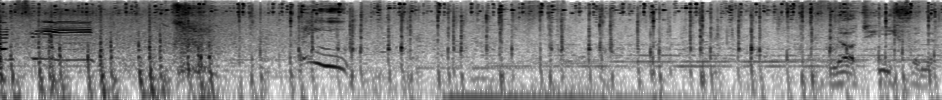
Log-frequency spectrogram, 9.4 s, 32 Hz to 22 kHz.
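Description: Hooves of Roach, the horse in the video game Witcher 3, clip-clopping in a steady walking rhythm, close and clear, with a neigh early on and voices speaking over the hoofbeats.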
